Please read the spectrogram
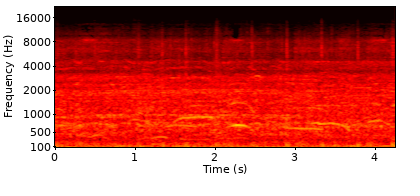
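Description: Arena crowd noise: a steady din of many voices talking and calling out at once.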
